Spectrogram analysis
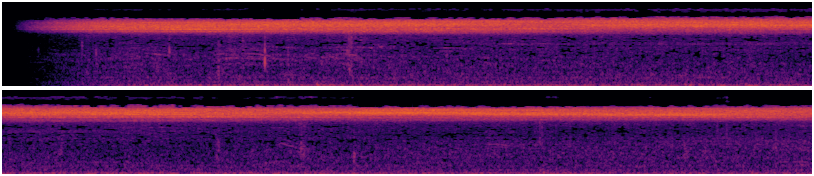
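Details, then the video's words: Cicadas in summer around the traditional funaya boat houses of Ine, a port townscape north of Kyoto, Japan; a shrill, unbroken high-pitched drone holds steady from start to finish, with faint scattered clicks beneath. "cicadas voice"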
